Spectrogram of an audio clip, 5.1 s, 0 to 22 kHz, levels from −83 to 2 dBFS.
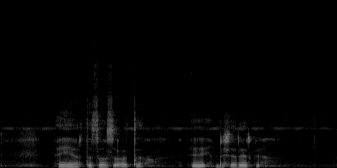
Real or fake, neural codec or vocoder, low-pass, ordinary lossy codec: real; none; none; none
